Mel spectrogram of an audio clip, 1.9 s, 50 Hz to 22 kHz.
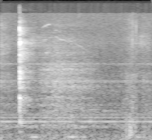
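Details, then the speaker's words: Therma TQX0027/ESI programmer and room thermostat: setpoint raised to 21 °C from a room at about 19 °C, flame icon returns; sharp single relay click, another about two seconds later, as the thermostat switches the heating back on normally. "if i turn that back up to 21 you'll hear it clicking again in a moment and the flame icon will come back on"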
